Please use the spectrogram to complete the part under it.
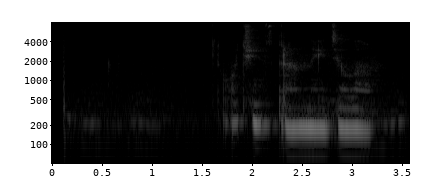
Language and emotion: Russian, sad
